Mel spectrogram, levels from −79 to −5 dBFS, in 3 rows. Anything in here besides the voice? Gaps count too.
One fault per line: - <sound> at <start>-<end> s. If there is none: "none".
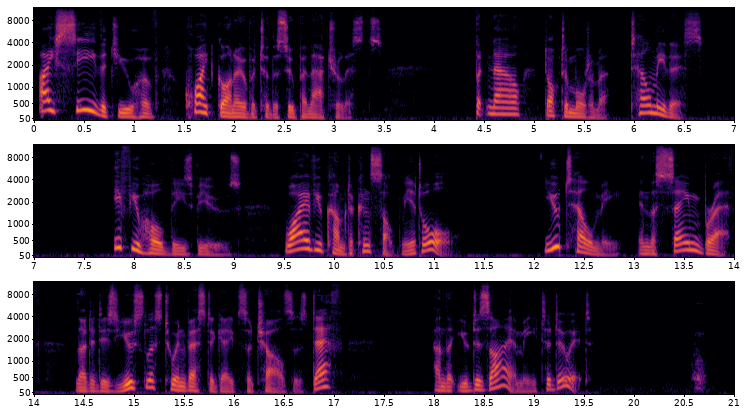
- sniff at 20.6-20.8 s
